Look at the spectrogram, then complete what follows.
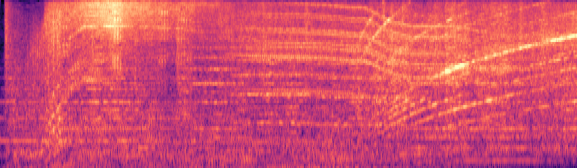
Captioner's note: hydraulics activating; rocket fuel pumps activating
